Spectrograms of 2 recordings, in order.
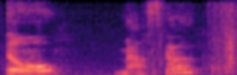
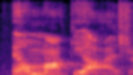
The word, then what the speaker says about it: Il Makiage: And I picked up the Il Masca. Wait, how do you say? Il Makiage. Okay, it's not the Il Masca.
